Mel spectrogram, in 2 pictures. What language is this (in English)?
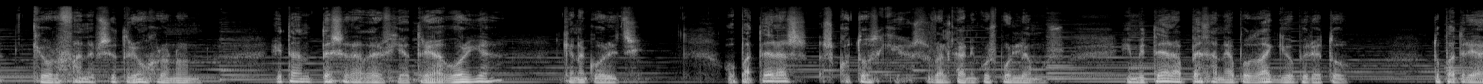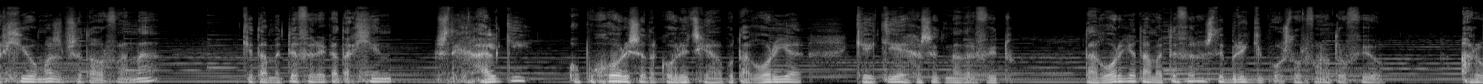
Greek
